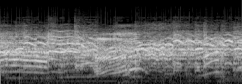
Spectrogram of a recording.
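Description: Several high-pitched, squeaky cartoon voices chattering over one another in quick rising and falling glides.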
